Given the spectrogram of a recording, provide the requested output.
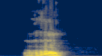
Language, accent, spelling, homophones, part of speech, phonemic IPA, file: French, Canada, rompt, romps / rond / ronds, verb, /ʁɔ̃/, LL-Q150 (fra)-rompt.wav
- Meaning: third-person singular present indicative of rompre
